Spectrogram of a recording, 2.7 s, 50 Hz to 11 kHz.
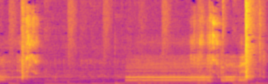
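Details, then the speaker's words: Genexxa CTR 96 cassette dictaphone during rewind/fast-forward tape search: a steady, clear multi-pitched tone of about one second, the recorded cue marker playing back so you know when to stop; working as designed. "do you hear that tone that's basically the part where you press this you can hear it when it's rewind you know rewinding forwarding"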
